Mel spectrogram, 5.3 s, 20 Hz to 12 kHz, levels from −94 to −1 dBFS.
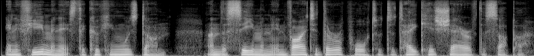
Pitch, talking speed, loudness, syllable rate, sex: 100 Hz, 235 wpm, -22 LUFS, 6.4 syllables/s, male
